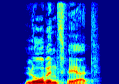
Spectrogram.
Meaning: laudable
- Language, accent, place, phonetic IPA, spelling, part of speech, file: German, Germany, Berlin, [ˈloːbn̩sˌveːɐ̯t], lobenswert, adjective, De-lobenswert.ogg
